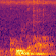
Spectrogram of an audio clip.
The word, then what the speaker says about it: kula: So sometimes people accept Diksha either from the Kula guru, Kula. It's actually Kula, but sometimes it's pronounced cool.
